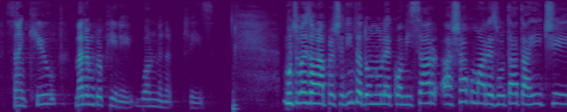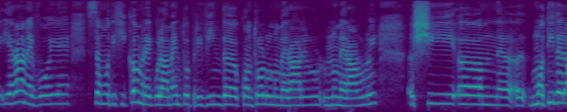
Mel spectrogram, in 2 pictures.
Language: Romanian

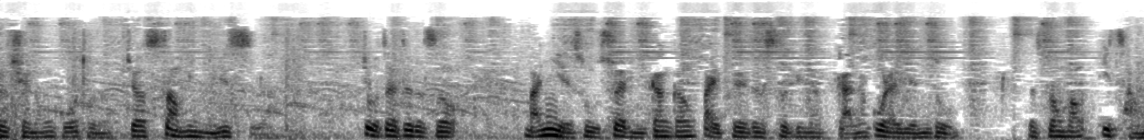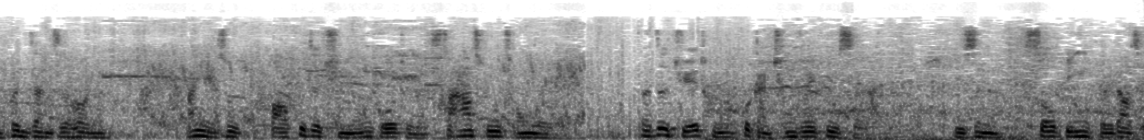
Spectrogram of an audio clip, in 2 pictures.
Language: Chinese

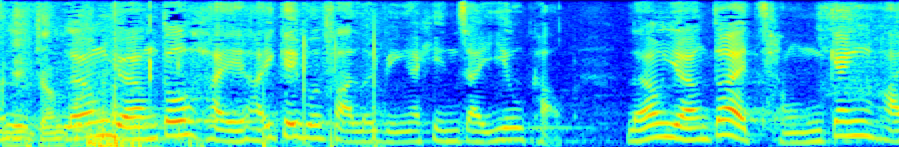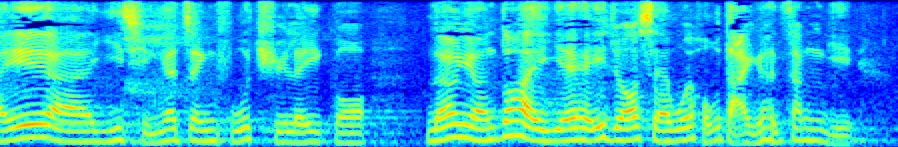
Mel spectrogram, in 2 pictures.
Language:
Cantonese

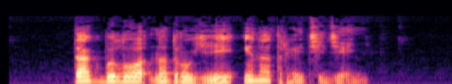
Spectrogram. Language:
Belarusian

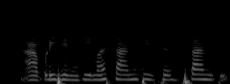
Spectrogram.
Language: Gujarati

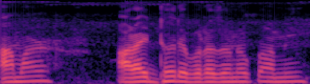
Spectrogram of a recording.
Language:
Assamese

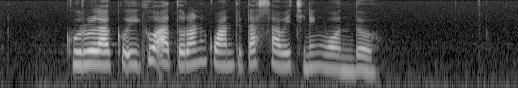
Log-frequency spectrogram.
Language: Javanese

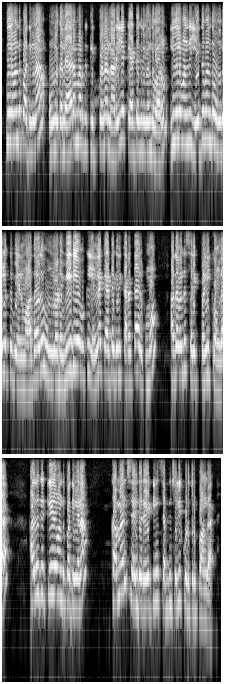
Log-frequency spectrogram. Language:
Tamil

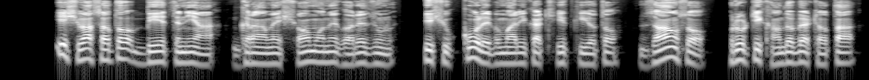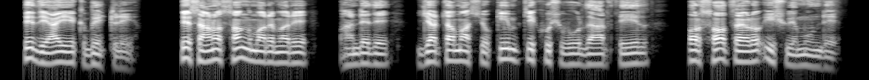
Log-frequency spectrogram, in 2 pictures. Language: Kullu Pahari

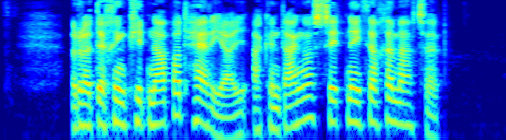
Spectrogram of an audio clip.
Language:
Welsh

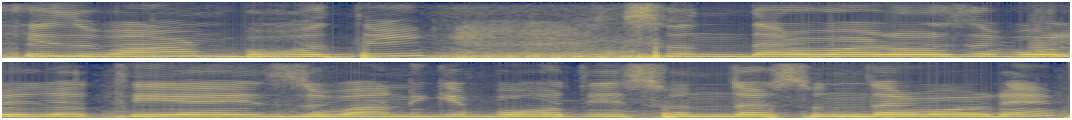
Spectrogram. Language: Urdu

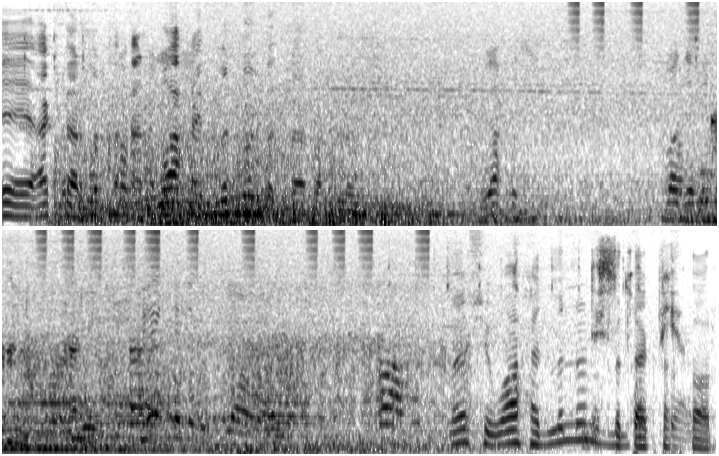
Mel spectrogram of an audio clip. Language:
Arabic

